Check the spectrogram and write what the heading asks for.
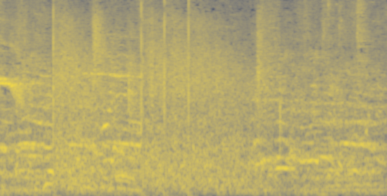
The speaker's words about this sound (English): When the crowd began to get too close, the soldiers opened fire above their heads.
